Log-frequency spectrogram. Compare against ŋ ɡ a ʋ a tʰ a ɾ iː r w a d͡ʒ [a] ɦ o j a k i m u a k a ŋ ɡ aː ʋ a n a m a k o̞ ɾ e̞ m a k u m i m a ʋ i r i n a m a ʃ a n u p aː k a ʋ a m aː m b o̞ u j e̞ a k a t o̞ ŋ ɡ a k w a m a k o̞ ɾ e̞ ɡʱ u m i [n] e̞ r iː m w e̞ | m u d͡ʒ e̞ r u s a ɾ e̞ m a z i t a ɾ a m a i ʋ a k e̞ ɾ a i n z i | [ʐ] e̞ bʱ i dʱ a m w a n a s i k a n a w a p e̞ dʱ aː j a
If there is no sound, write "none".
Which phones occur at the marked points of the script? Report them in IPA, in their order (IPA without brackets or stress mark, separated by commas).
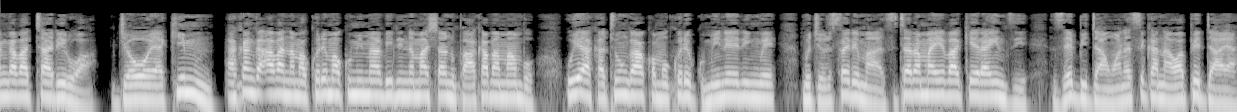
e, n, z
